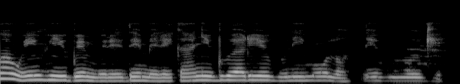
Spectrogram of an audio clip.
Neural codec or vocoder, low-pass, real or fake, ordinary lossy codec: none; 7.2 kHz; real; none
